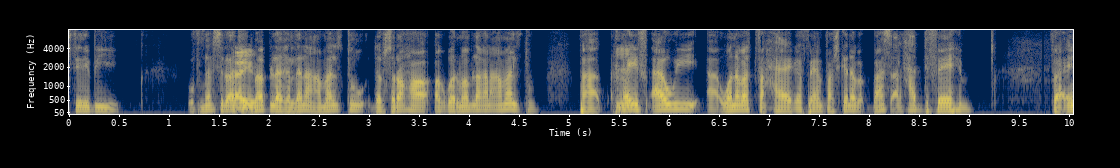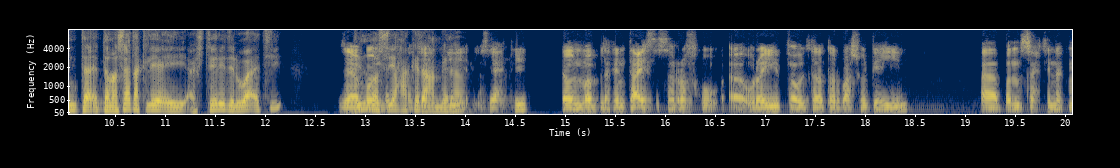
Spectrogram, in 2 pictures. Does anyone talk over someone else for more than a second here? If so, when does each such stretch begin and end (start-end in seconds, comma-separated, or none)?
12.8-14.1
